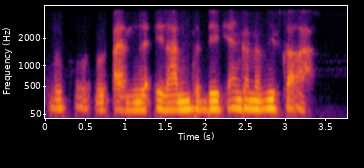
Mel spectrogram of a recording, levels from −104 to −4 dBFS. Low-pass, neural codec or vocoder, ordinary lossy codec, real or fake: 3.6 kHz; codec, 16 kHz in and 24 kHz out, 0.6 kbps, FocalCodec, streaming, 2048 codes; none; fake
